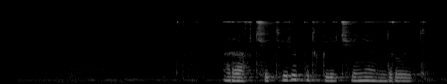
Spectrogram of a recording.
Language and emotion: Russian, neutral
